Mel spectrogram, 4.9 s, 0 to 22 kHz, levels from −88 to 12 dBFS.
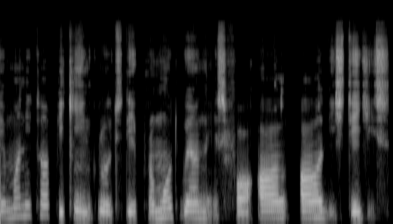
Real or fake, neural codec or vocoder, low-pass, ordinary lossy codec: real; none; 14.4 kHz; none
